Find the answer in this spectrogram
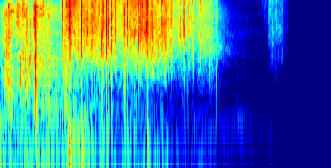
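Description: Shattering sound effect: a sudden crash, then a dense run of crackling, debris-like clicks that stops about three seconds in.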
